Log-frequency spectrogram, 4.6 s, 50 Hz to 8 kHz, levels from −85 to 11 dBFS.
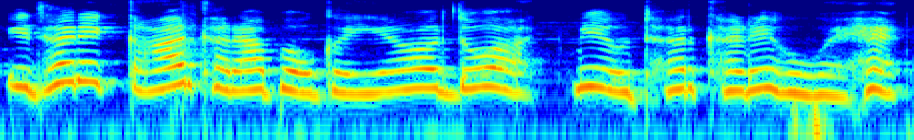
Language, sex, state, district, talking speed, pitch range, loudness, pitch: Hindi, female, Karnataka, Bangalore, 185 wpm, 290-335 Hz, -16 LUFS, 315 Hz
